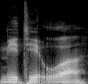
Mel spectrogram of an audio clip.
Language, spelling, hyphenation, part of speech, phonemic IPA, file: German, Meteor, Me‧te‧or, noun, /meteˈoːɐ̯/, De-Meteor.ogg
- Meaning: meteor (streak of light caused by extraterrestrial matter entering the atmosphere)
